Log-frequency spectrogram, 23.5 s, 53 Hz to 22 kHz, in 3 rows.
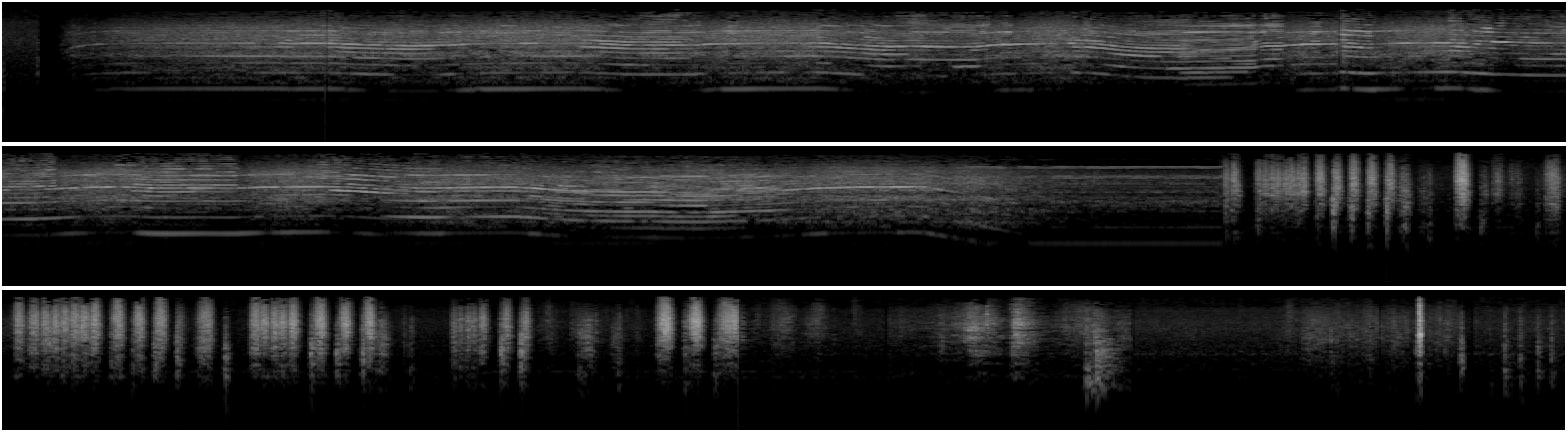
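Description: Trim router spinning a 45° chamfer bit at high speed, a high whine that dips in pitch again and again as the bit bites into a wood block. The whine winds down about 13 seconds in. A string of sharp clicks and knocks follows.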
